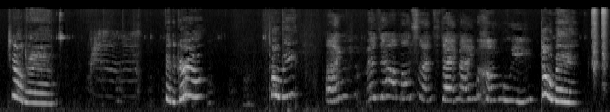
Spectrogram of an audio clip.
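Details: Pet cats in a kitchen demanding food: a run of insistent meows, some falling and some wavering or rising, coming close together near the end, with a person speaking softly in a small indoor room.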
